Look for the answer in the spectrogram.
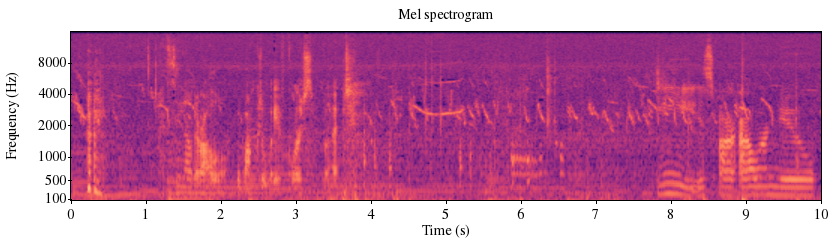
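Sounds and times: chicken clucking: 0:00.0 - 0:09.4
chicks cheeping: 0:00.0 - 0:10.0.

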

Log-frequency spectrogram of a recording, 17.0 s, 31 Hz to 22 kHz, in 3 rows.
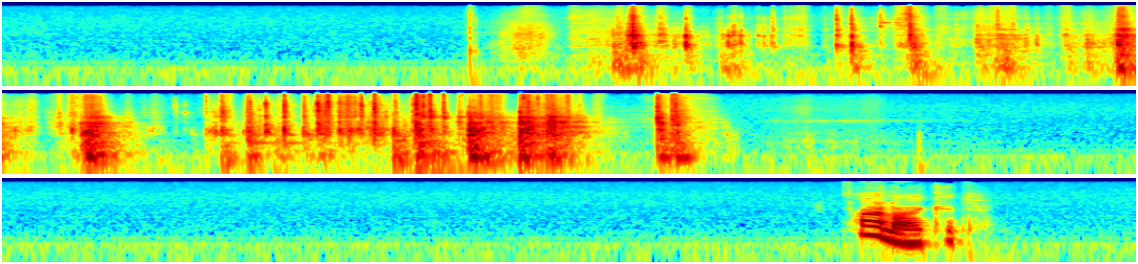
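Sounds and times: metal parts clicking and rattling: 0:03.0 - 0:09.2.

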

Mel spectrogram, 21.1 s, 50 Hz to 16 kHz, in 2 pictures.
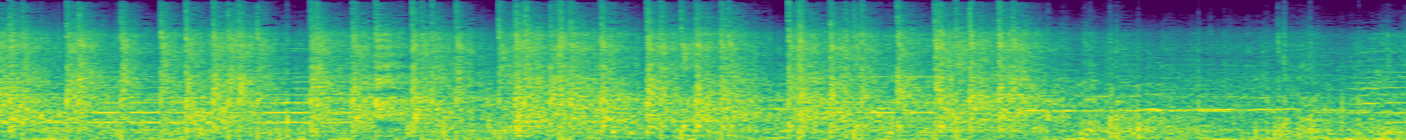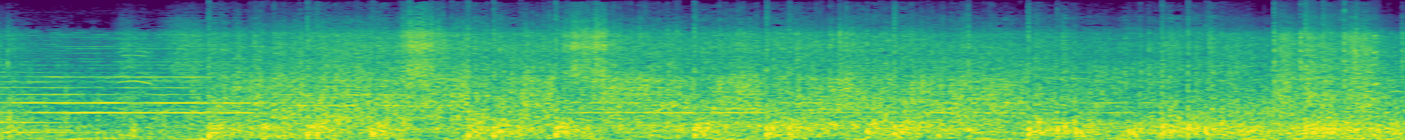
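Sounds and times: firecrackers crackling and popping: 0:00.0 - 0:21.0
horn-like tone: 0:00.3 - 0:02.6, 0:06.4 - 0:19.2.

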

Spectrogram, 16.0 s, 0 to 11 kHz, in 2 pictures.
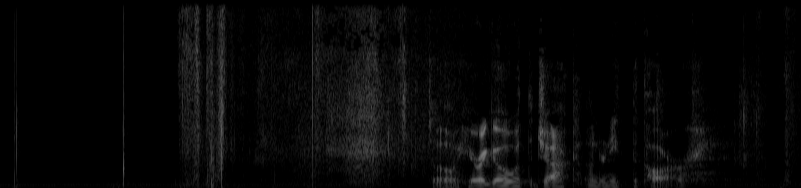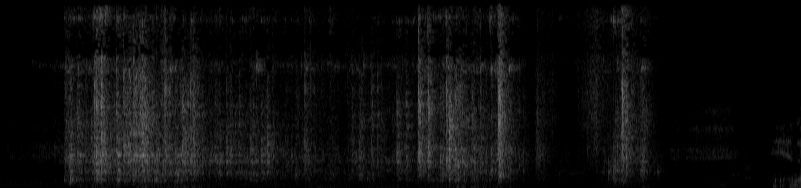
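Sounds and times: floor jack rattling on concrete: 0:08.6 - 0:14.6.

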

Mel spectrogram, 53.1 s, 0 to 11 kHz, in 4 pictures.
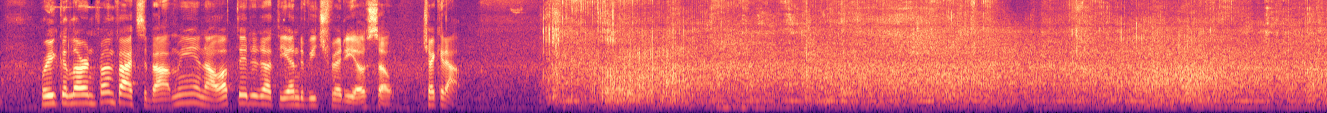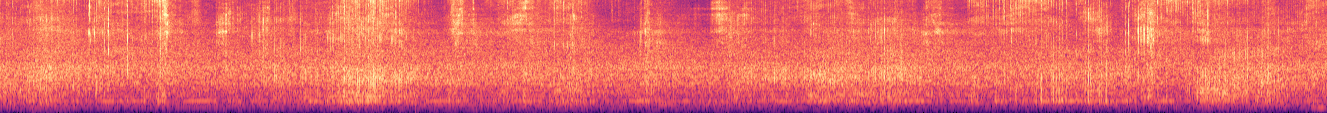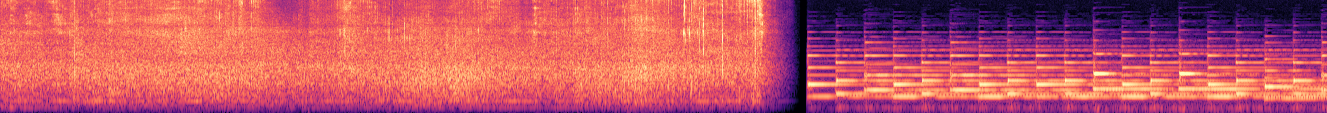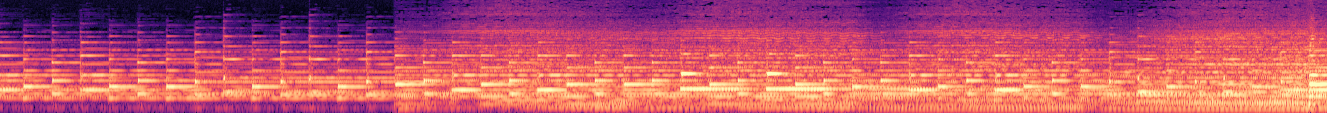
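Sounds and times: skate blades gliding on ice: 0:05.4 - 0:34.5.

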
